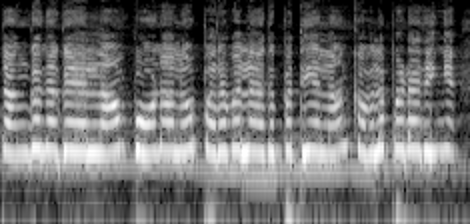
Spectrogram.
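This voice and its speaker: Woman putting on a very shrill, kindly little bird. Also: completely flat delivery, brisk. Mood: comforting. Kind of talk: children's moral story cartoon voice acting.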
